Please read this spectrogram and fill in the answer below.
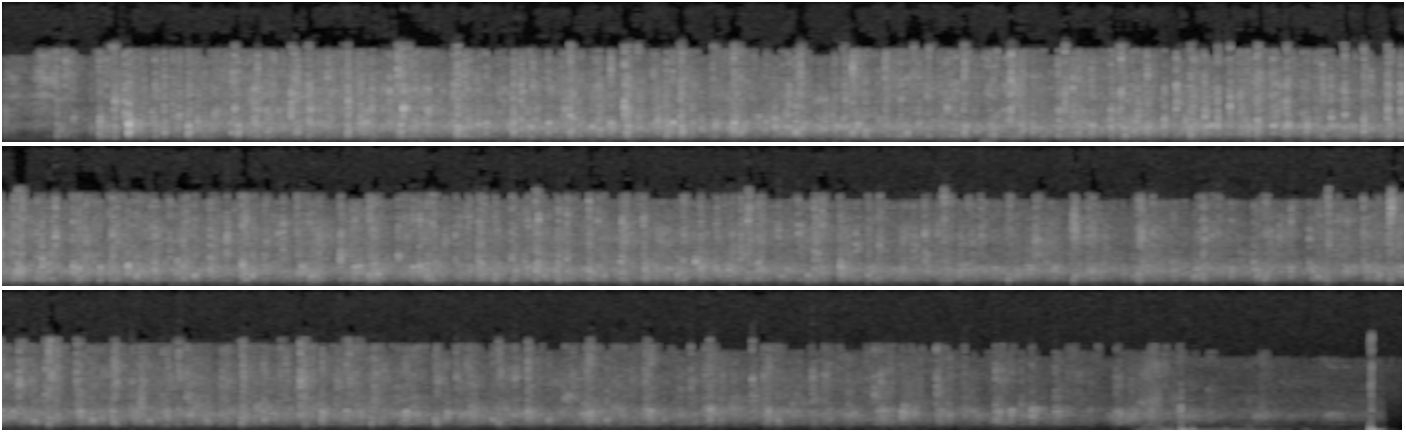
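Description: An audience applauding: dense, steady clapping that starts at once, slowly thins and fades, and stops just before twenty seconds.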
